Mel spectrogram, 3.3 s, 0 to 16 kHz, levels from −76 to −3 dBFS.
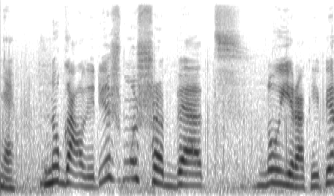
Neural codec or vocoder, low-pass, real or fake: vocoder, 48 kHz, 128 mel bands, Vocos; 14.4 kHz; fake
